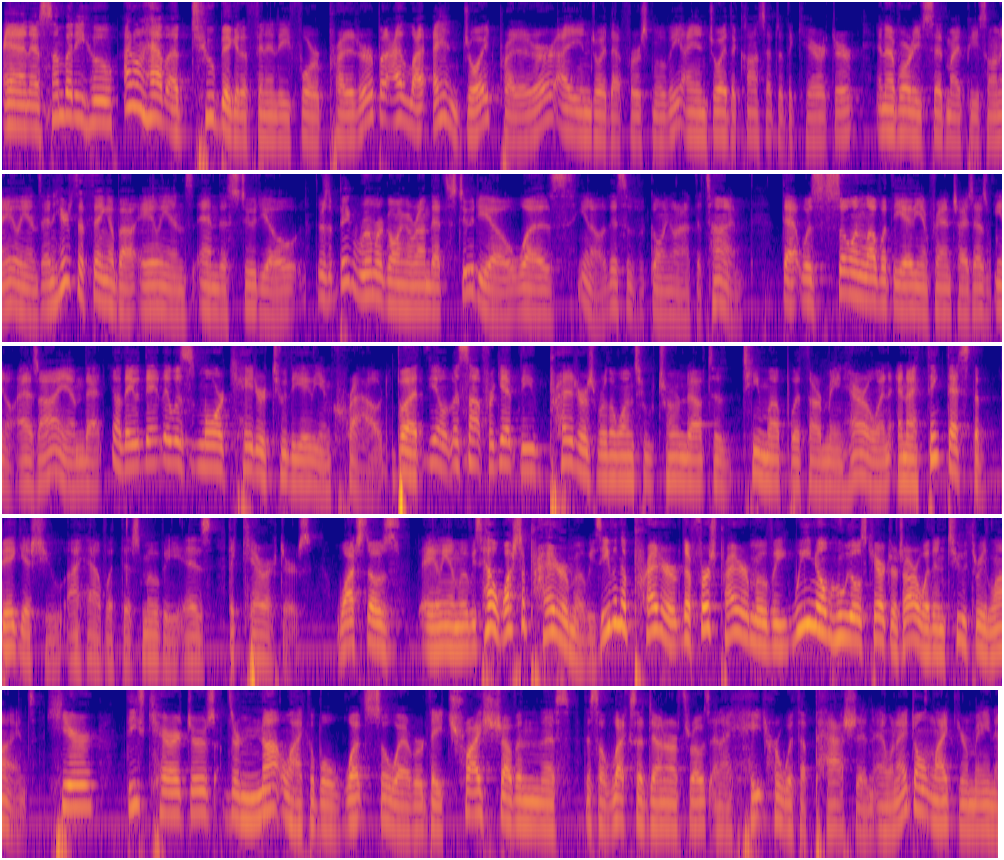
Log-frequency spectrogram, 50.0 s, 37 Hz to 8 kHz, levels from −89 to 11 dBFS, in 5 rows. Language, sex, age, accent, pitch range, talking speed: English, male, 30-49, American, 105-155 Hz, 225 wpm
